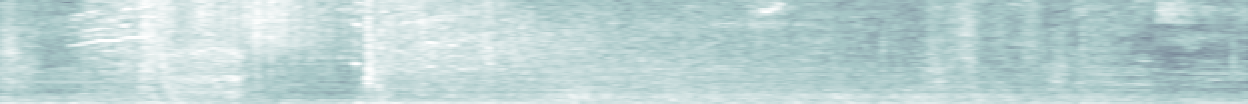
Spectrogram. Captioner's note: laser blasting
